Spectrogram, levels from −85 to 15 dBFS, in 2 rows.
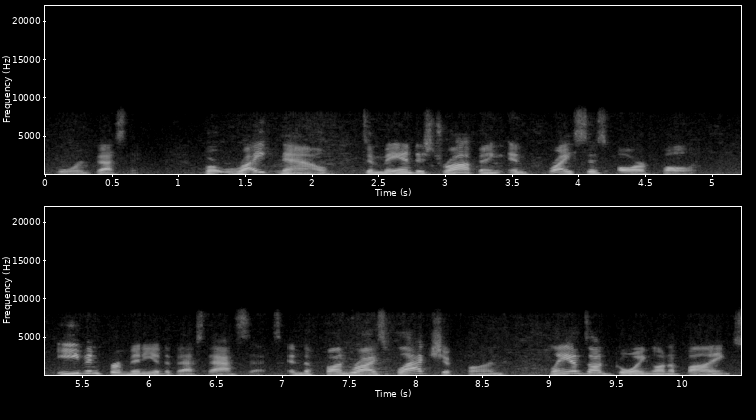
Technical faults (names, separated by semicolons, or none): noise suppressor artifacts; speech cut by the noise suppressor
